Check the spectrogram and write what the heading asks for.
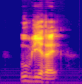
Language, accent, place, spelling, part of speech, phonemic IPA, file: French, France, Lyon, oublierais, verb, /u.bli.ʁɛ/, LL-Q150 (fra)-oublierais.wav
- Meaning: first/second-person singular conditional of oublier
